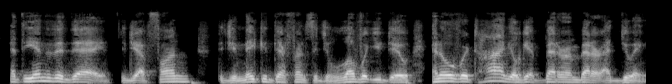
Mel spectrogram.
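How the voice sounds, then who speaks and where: Speaking at a very fast pace with hardly any pauses, a man uses lively intonation at a medium pitch. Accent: American. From Long Island, New York. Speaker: leadership speaker and author. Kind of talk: casual interview chat.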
